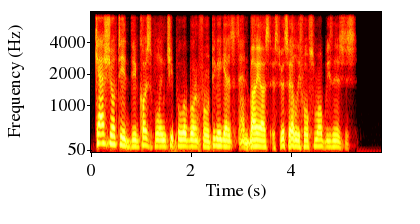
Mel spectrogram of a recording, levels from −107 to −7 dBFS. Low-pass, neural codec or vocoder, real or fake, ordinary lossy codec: 7.2 kHz; codec, 16 kHz in and 24 kHz out, 0.4 kbps, LongCat-Audio-Codec, four codebook decoder; fake; none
